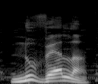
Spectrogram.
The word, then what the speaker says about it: Nouvel An: En français, on dit « novela », vous avez entendu ? C'est important. On combine les sons « l » et « a ». Ça sonne comme un seul mot.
